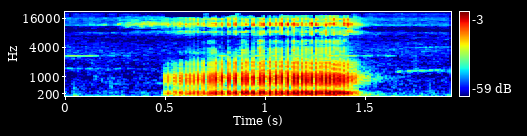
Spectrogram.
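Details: Worn-out Maltese snoring after a day at the beach: a single rough, fluttering inhale of about one second, rapid buzzing pulses throughout, against quiet indoor background.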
